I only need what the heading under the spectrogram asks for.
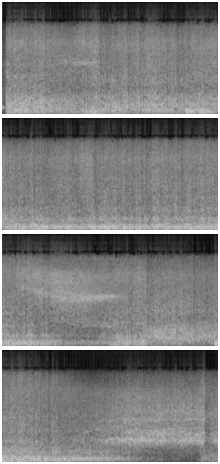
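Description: Festival firecrackers burst at the Santa Tecla festa major in Tarragona in a dense, continuous barrage, a loud roaring crackle of overlapping bangs that barely lets up for the whole stretch, with no voices standing out.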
